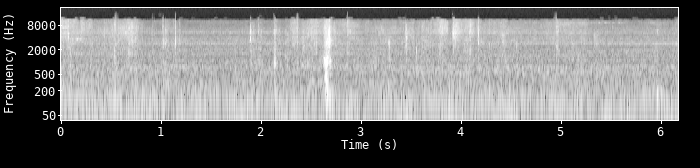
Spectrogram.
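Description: Light rustling and small taps of a paper planner being handled and its pages turned, with one sharper click about two and a half seconds in, over a steady low hum.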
